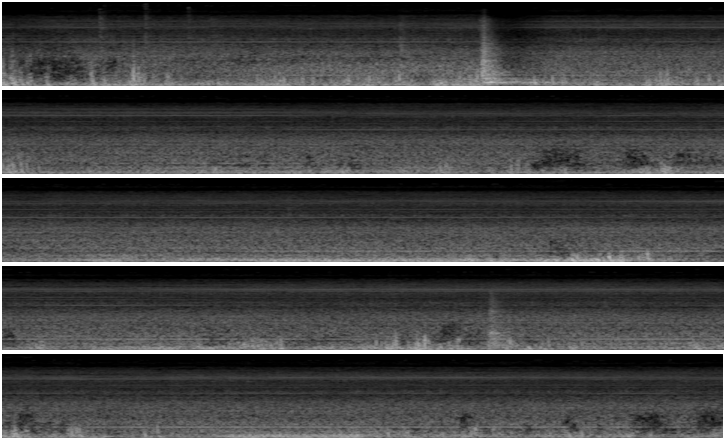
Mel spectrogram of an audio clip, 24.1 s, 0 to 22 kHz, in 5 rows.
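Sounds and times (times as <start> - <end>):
vehicle engine rumbling: 0.0 - 7.8.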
